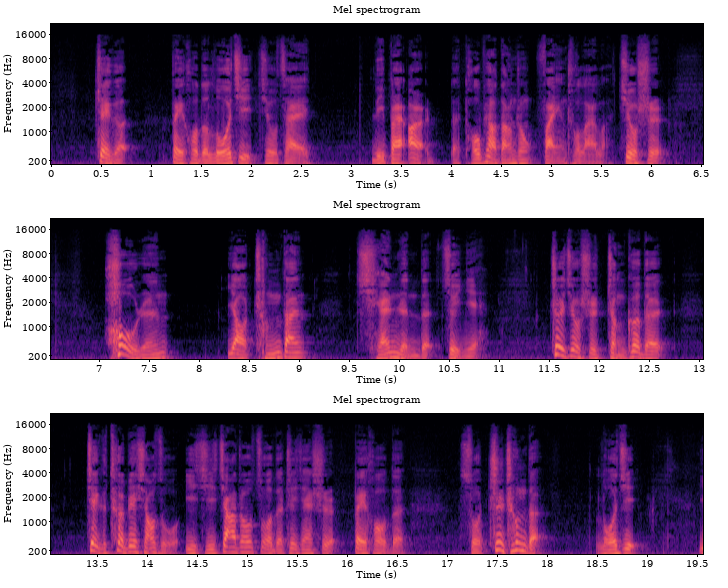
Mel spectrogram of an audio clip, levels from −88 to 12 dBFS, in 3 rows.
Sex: male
